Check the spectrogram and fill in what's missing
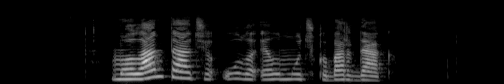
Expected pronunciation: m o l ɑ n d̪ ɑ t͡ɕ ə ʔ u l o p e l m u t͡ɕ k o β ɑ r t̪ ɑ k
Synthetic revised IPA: m o l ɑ n t̪ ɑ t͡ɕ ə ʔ u l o ʔ e l m u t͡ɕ k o b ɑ r d̪ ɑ k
